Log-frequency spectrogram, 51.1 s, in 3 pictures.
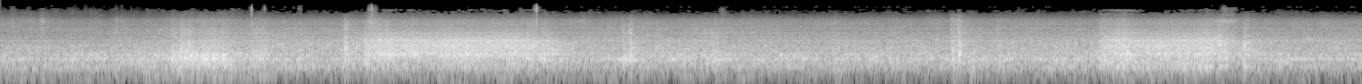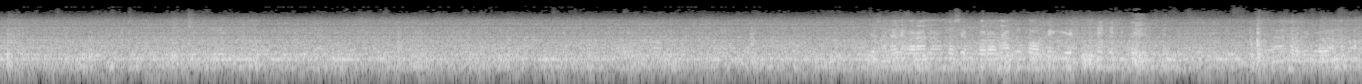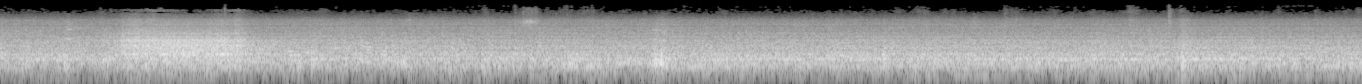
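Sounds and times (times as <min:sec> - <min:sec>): train wheels rumbling on rails: 0:00.0 - 0:51.0
sharp clicks of train wheels: 0:01.4 - 0:09.3, 0:11.8 - 0:12.6, 0:13.2 - 0:16.4, 0:30.2 - 0:33.0, 0:34.8 - 0:41.4, 0:47.8 - 0:49.1.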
